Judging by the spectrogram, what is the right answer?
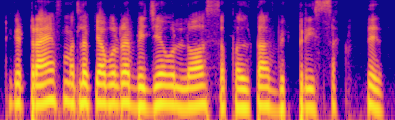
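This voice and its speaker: A man with a slightly high, dark-toned voice speaks fairly quickly in a flat delivery, recorded with no echo. He's leading an exam-prep vocabulary lesson, frequently spelling words out letter by letter, repeating them, and checking in with his listeners.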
